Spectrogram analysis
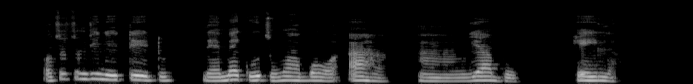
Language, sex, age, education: Igbo, female, 15-29, tertiary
